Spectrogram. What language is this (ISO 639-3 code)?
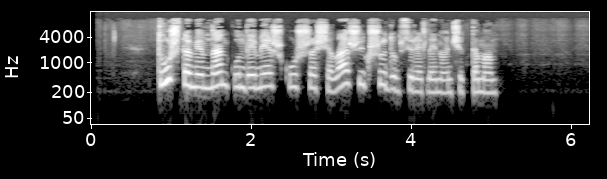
chm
